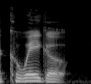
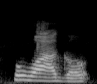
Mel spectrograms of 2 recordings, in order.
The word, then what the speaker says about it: kuwago: Kuwago or kuwego. Kuwago? – It would be like kuwago. – Yeah. That's kuwago. Yeah. – Because I think it sounds the way that it's written.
